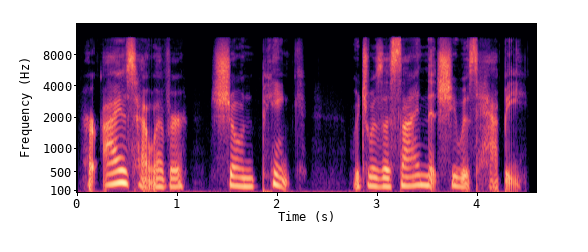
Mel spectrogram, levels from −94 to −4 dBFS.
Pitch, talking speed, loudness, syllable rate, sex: 200 Hz, 170 wpm, -18 LUFS, 4.7 syllables/s, female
